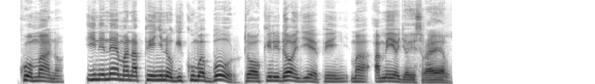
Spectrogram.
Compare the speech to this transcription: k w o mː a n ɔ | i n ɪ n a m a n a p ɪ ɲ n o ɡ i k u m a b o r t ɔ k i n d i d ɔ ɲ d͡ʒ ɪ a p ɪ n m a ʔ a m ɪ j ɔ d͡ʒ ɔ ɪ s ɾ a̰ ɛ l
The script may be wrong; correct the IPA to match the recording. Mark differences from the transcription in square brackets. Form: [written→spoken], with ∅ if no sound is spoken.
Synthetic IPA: k w o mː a n ɔ | i n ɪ n [a→ɛ] m a n a p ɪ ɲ n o ɡ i k u m a b o r t ɔ k i n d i d ɔ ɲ d͡ʒ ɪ [a→ɛ] p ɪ [n→ɲ] m a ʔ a m ɪ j ɔ d͡ʒ ɔ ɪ s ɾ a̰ ɛ l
